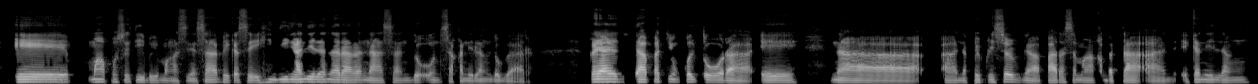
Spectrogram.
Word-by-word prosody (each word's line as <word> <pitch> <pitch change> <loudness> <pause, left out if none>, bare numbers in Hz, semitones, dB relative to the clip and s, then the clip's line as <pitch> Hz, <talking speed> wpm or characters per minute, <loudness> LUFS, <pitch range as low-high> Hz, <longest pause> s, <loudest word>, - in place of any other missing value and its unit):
eh 115 -1 +5 0.2
mga 120 0 0
positibo 110 -3 -6
yung 95 0 -7
mga 85 - -8
sinasabi. 105 +4 -2
Kasi 95 -3 -2
hindi 115 +2 -2
nga 115 0 +7
nila 120 -1 +1
nararanasan 100 -4 0
doon 105 -1 -6
sa - - -7
kanilang 85 -3 -7
lugar. 75 -1 -8 0.5
Kaya 125 0 +8 0.2
dapat 115 +1 +5
'yong 115 -2 -6
kultura 100 -7 +1
eh 95 -1 -2 0.3
na 105 -2 +1 1.0
ah, 95 -1 -3
nape-preserve 110 +3 -3
nga 90 -3 -1
para 95 +3 +1
sa 105 - -6
mga 100 -2 -5
kabataan 85 -5 -2
eh - - -8
kanilang 105 -2 -5
105 Hz, 145 wpm, -26 LUFS, 95-115 Hz, 1.0 s, Kaya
